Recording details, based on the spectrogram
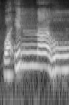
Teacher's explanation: Silah qasirah itu panjangnya 2 harokat aja. Ya, nggak terlalu panjang.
